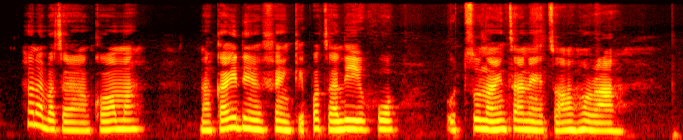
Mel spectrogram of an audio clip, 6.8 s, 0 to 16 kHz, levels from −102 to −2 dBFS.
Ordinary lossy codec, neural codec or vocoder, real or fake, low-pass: none; none; real; 14.4 kHz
